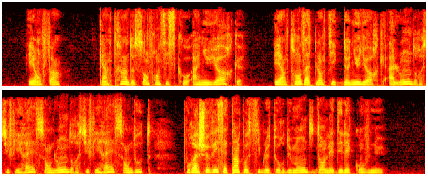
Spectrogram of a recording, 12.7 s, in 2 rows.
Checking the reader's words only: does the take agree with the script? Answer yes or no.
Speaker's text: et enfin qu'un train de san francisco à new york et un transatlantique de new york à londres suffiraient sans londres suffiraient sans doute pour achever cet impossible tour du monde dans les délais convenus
yes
